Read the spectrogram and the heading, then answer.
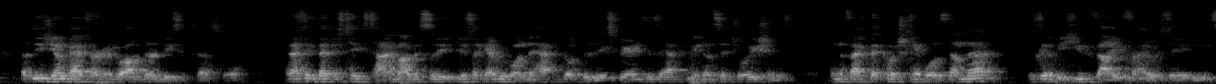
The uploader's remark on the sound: Due to technical difficulties, the audio is a little lower quality than normal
